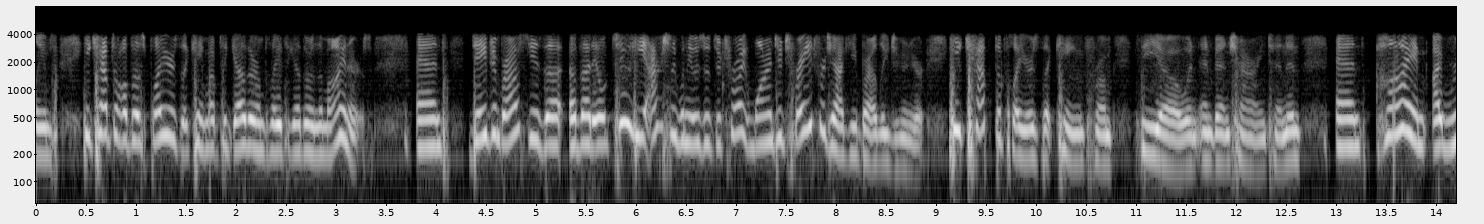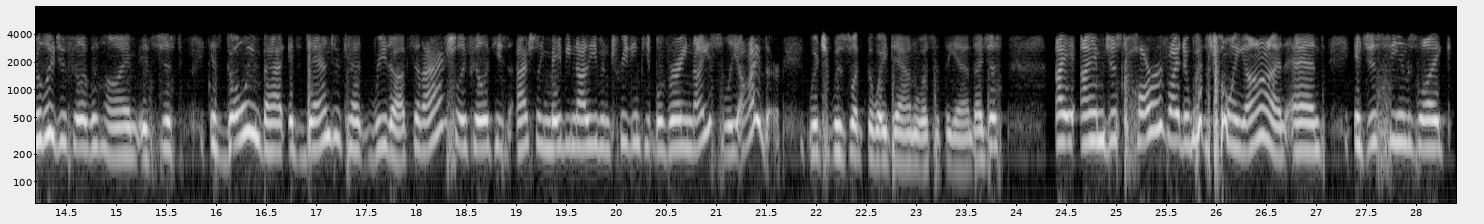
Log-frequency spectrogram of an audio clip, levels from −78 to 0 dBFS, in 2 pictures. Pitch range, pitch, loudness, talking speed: 210-280 Hz, 240 Hz, -20 LUFS, 230 wpm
